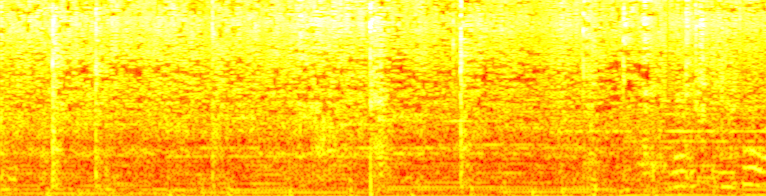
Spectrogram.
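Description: Diced potatoes with a pinch of salt fry uncovered in a pan for sabudana khichdi, sizzling steadily while a utensil stirs and scrapes with repeated clinks against the pan.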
